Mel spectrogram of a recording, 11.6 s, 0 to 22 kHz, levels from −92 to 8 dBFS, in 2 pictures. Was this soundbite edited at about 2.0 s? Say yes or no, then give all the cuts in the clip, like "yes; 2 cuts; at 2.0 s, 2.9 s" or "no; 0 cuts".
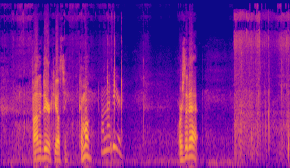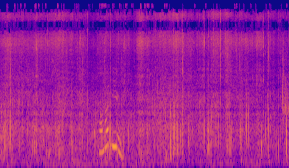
no; 1 cut; at 4.7 s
